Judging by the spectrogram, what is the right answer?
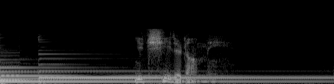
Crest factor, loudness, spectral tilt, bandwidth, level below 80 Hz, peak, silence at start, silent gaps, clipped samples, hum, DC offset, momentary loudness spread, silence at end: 14 dB; -30 LUFS; -9 dB/octave; 5.4 kHz; -54 dBFS; -14 dBFS; 0 s; none; under 0.1%; none; under 0.1%; 13 LU; 0 s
